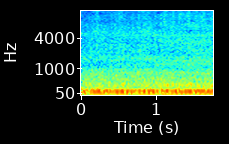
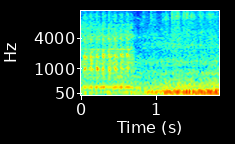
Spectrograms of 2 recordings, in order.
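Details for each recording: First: Box Chevy V8 after cam install, idling with deep uneven loping chop; exhaust quieter than before; owner suspects the fuel pump isn't delivering enough, since it wants more gas when coming off throttle. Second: Box Chevy V8 just after cam install, started and blipped: deep choppy lope, strong throttle response, runs well; longer pushrods fitted cured an earlier noise, fuel filter added after injector contamination.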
